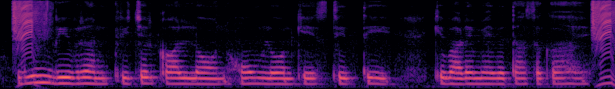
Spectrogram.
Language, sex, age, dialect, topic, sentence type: Magahi, female, 31-35, Southern, banking, statement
